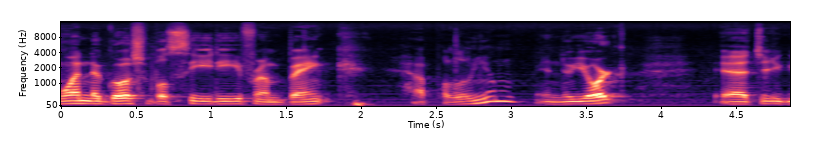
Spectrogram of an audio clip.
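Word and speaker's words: Hapoalim: And one negotiable CD from Bank Hapolyum in New York.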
